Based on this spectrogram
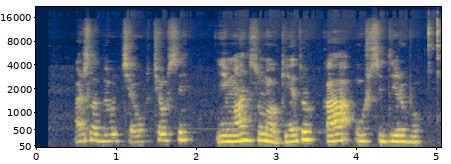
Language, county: Lithuanian, Vilnius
